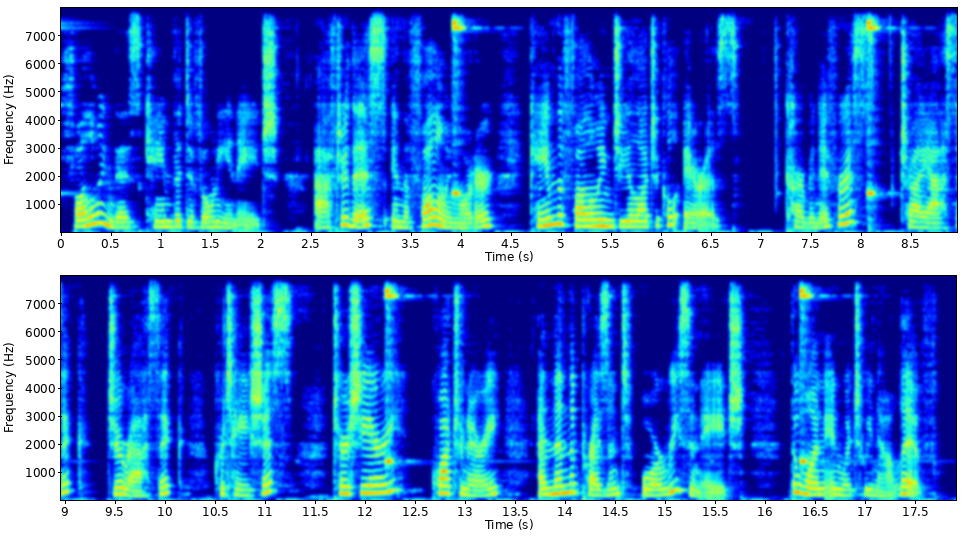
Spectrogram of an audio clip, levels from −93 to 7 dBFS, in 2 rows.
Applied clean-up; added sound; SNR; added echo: classical method WPE with log-MMSE.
